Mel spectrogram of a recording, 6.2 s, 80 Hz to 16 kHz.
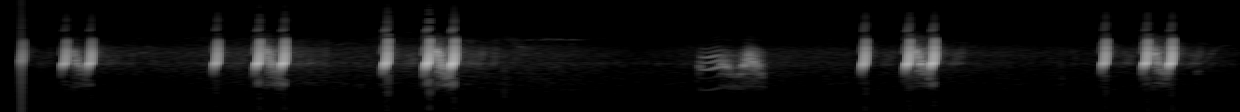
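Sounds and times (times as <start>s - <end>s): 
common quail Coturnix coturnix calling: 0.1s - 6.1s.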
